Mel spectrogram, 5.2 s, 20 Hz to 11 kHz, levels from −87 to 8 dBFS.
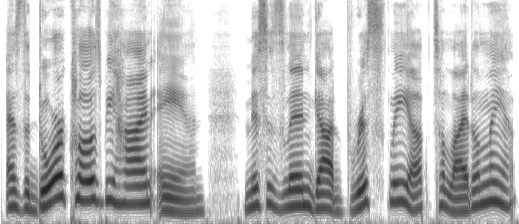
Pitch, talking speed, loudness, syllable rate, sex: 200 Hz, 175 wpm, -17 LUFS, 4.3 syllables/s, female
